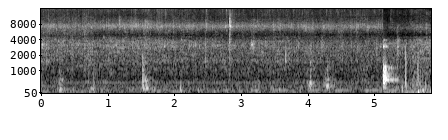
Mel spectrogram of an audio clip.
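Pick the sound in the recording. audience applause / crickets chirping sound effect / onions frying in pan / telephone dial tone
onions frying in pan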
